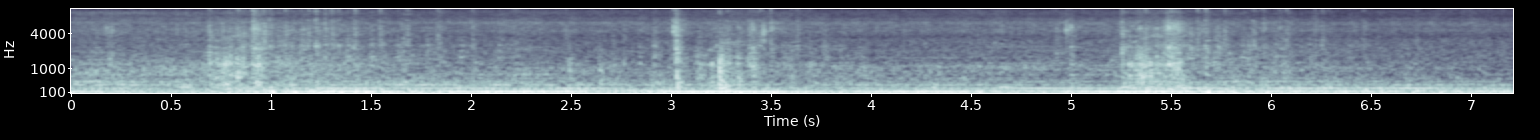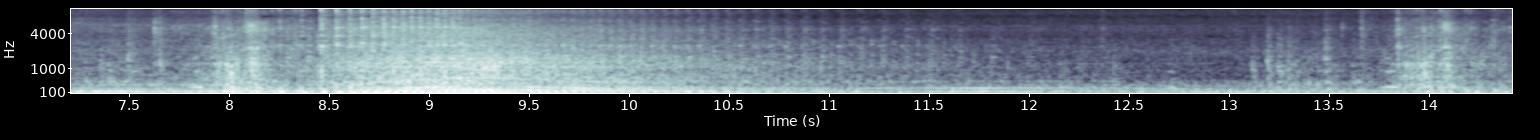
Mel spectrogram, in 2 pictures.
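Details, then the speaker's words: Toro Personal Pace RWD self-propelled mower, small single-cylinder engine chugging unevenly, pace wandering and surging; hard to start (three or four pulls). Owner suspects a loose carburetor-to-intake O-ring letting in extra air, or a fouled spark plug; unconfirmed. "I'll show you what it sounds like right now it takes about three or four four pulls to start"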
